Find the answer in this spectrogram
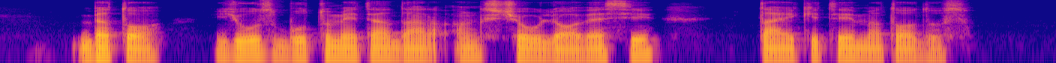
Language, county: Lithuanian, Klaipėda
